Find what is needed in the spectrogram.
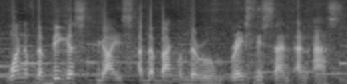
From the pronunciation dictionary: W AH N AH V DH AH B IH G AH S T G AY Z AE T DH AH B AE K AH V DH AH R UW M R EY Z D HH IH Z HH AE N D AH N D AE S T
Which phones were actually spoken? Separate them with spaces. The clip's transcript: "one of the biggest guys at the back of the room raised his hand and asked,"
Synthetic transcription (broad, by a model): W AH N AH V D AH B IH G AH S T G AY S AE T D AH B AE K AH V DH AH R UW M R EY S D HH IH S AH N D AH N D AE S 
